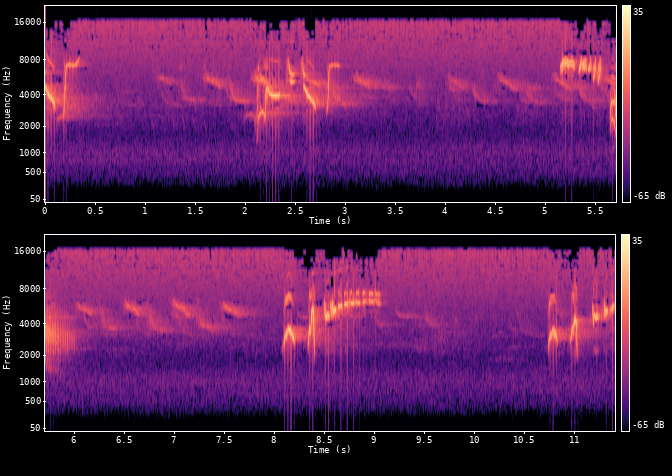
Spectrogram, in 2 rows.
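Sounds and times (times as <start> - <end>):
bird sharp chirps and trills: 1.2 - 3.4, 4.0 - 9.5, 10.4 - 11.4.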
